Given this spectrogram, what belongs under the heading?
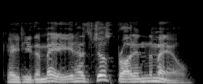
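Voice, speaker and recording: A man's voice: medium pitch, lively intonation, brisk, a little mellow, no room sound. A man announcing an old-time radio show with scripted, emphatic, showy presentation. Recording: dull, dry lo-fi radio recording.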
